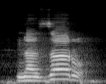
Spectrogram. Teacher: یہ جو را ہے اس کو ہم موٹا پڑھیں گے کیونکہ اس کے اوپر جزم ہے، ساکن ہے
